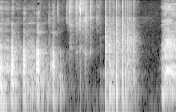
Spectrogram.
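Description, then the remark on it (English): Dice are tossed and clatter across a hard surface, a quick run of sharp rattling clicks, then a brief pause before another burst of noise. “Just throw the dice away.”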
